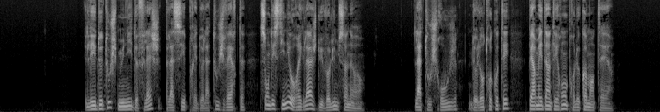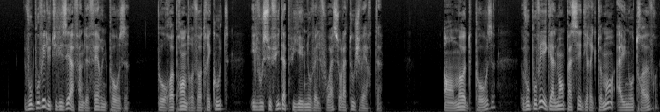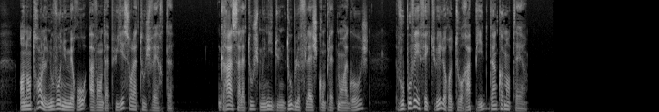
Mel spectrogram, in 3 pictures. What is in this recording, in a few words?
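fr audioguide, French; sprecher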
